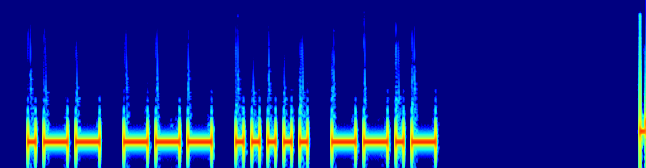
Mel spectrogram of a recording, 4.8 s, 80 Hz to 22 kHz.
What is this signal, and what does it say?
Morse code, heard as a keyed tone, about 20 wpm, 700 Hz. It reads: WO5Q
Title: USA Callsign DE Callsign - 4 Characters - 20wpm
